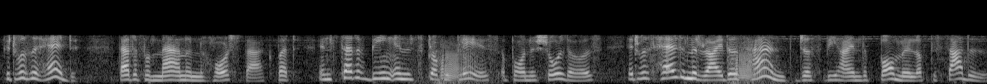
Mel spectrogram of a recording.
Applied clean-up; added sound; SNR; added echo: none; Fart; 10 dB; none.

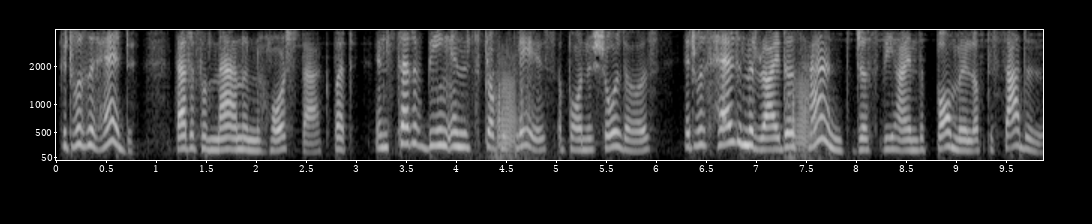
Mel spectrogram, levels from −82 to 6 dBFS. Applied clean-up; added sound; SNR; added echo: neural mask model RNNoise.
